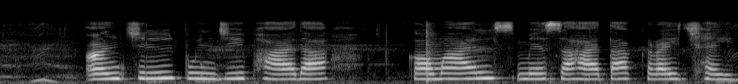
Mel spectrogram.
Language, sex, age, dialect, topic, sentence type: Magahi, female, 36-40, Western, banking, statement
